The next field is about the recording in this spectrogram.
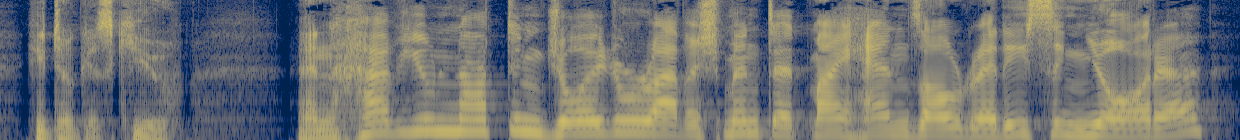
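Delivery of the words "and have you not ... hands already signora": stern, high-pitched, chiding and reproachful. Reading a story aloud, a man answering a woman's teasing, admonishing. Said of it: "He admonished".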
